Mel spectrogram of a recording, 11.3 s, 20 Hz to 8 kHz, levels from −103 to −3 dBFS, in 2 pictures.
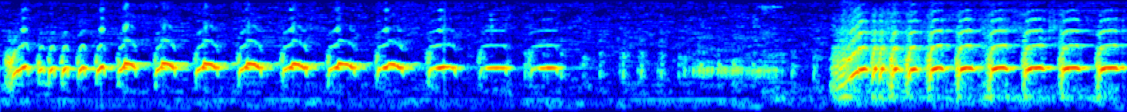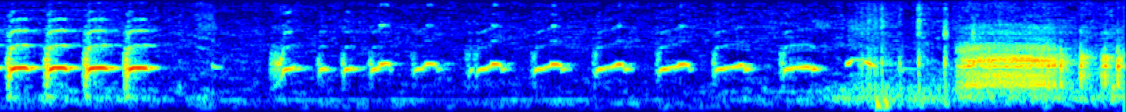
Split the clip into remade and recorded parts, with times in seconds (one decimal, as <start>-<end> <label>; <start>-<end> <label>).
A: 0.0-4.4 recorded; 4.4-7.6 remade; 7.6-11.3 recorded

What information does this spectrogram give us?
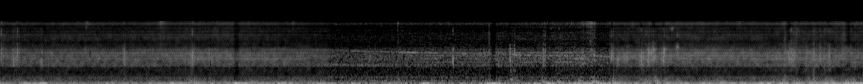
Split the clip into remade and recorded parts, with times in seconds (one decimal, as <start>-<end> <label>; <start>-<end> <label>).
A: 0.0-3.3 remade; 3.3-6.1 recorded; 6.1-8.6 remade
